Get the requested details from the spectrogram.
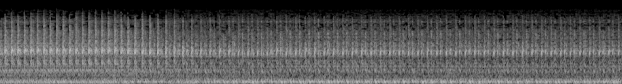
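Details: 2008 Daihatsu Move L175, naturally aspirated KF engine, 4AT, 180,000 km, lost power on the highway and burned about 1 L oil per 1000 km; rapid sharp metallic tapping over an uneven idle; number 2 piston pin found with very large play.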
